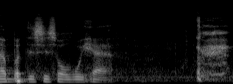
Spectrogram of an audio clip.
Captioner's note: speaking spanish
